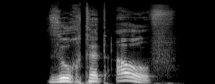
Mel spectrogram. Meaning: inflection of aufsuchen: 1. second-person plural preterite 2. second-person plural subjunctive II
- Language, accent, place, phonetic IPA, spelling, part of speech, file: German, Germany, Berlin, [ˌzuːxtət ˈaʊ̯f], suchtet auf, verb, De-suchtet auf.ogg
